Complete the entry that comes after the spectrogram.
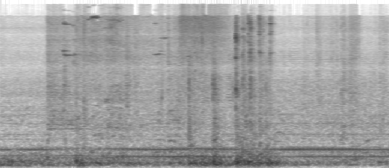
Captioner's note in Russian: открытие дверей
